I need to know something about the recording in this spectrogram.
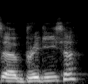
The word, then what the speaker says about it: Brigitte: It's Brigitte. Not Brigitte. It's the everyone's like when they saw it was like, oh, Sounds Bridget.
